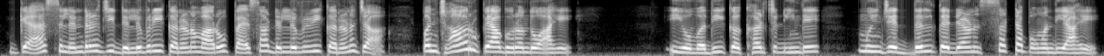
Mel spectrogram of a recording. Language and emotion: Sindhi, sad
